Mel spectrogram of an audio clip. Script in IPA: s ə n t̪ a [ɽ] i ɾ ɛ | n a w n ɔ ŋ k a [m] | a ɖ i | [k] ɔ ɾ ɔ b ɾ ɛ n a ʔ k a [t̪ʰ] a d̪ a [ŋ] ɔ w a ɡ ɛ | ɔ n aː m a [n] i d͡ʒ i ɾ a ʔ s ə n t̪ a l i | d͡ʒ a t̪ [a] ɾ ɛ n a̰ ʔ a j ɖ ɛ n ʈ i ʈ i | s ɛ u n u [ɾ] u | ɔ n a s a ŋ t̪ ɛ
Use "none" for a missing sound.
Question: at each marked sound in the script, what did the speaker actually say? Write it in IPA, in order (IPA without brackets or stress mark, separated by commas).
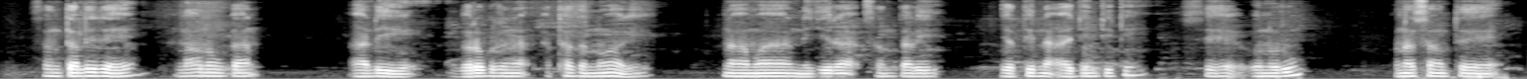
l, n, ɡ, t̪ʰ, n, n, i, ɾ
